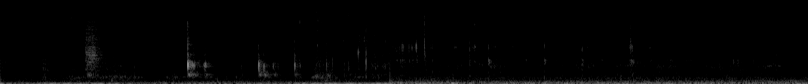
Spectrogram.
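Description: Faint scattered clicks and scrapes of a hand and a Torx screwdriver working at the plastic throttle-side switch housing of a motorcycle handlebar, as the tool is fitted to the housing screws.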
